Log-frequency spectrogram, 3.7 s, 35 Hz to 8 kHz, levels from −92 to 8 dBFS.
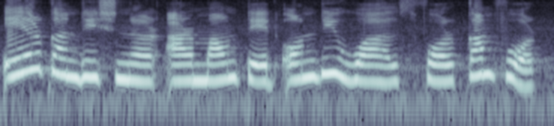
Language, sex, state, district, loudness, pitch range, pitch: English, female, Assam, Kamrup Metropolitan, -11 LUFS, 245-295 Hz, 260 Hz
